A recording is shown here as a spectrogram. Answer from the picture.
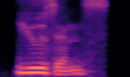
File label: "usance", Indian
